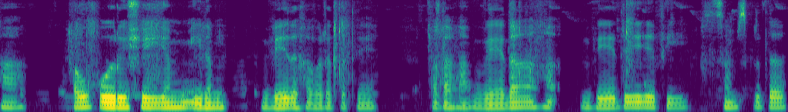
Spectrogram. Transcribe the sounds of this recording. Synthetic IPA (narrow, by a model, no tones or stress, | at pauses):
a | ɐwpoːɾuʃɐjɐmid̪ɐm | ʋeːd̪ɐɦɐʋɐɾɐt̪ɐt̪eː | ɐt̪ɐɦɐʋeːd̪aːɦɐ | ʋeːd̪eːjɐpisɐmskɾɪt̪ɐ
